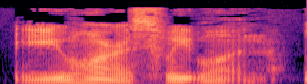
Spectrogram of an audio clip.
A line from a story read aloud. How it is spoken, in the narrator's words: he murmured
